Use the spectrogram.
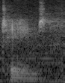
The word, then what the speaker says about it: Thames: Pretty sure that's how you pronounce it, Thames.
